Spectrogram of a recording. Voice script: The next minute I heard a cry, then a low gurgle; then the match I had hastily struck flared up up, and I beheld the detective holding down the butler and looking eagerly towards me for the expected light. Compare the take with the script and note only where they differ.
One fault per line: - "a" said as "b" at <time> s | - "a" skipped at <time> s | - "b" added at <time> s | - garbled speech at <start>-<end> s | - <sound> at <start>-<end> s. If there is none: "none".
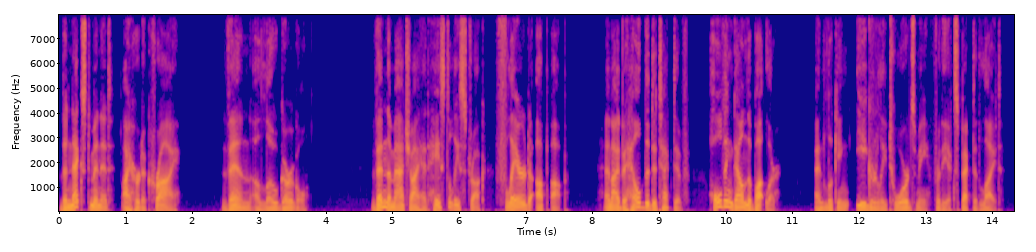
none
